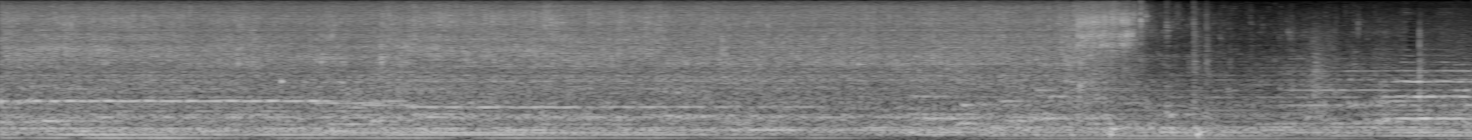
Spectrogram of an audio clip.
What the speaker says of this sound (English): So you're gonna rinse out your fruit like so.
